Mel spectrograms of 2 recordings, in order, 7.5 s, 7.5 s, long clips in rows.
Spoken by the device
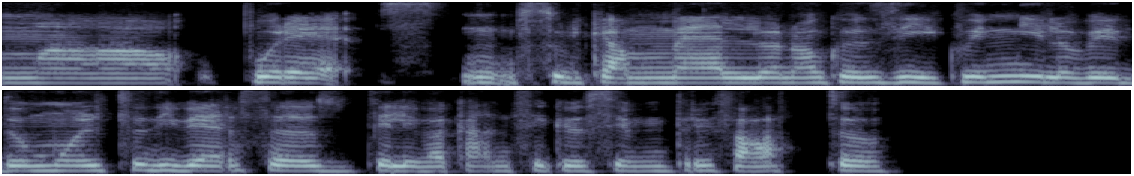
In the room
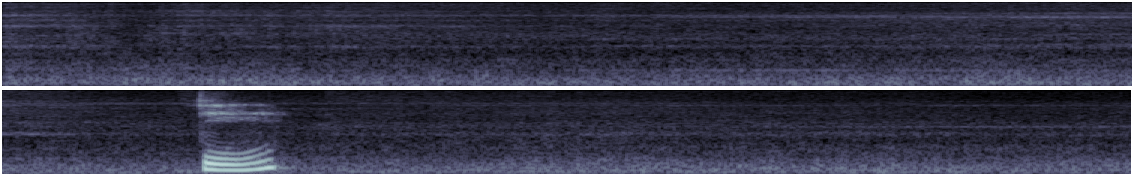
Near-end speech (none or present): present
